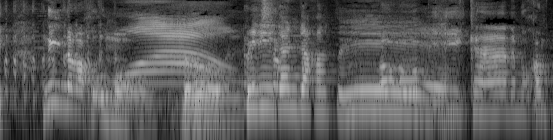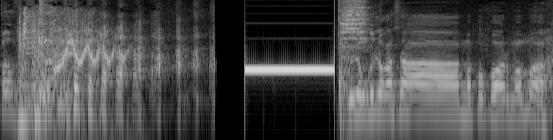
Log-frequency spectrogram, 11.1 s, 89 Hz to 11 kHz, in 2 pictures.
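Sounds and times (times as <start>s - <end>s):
laughing speech: 0.0s - 4.7s
censor bleep: 8.0s - 8.9s.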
